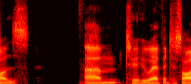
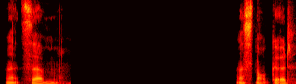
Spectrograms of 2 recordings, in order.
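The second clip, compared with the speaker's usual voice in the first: put-on moody teenager. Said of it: "very moody teenager".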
